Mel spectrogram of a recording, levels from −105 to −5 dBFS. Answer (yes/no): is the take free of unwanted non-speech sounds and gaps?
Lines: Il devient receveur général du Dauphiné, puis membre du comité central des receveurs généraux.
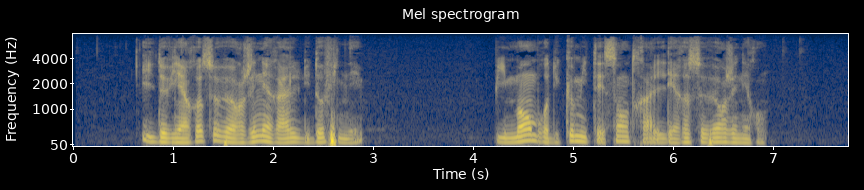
yes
